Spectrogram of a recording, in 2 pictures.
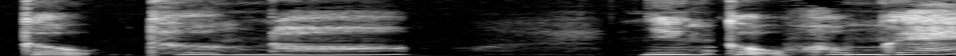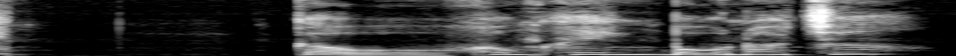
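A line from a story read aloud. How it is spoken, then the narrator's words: Low trembling whisper, father. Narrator (Vietnamese): bố Grossi thấp giọng, ông run run nói thầm vào tai De Rossi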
